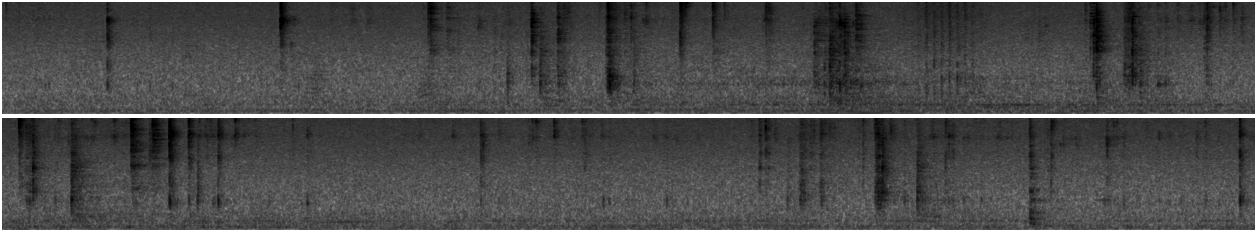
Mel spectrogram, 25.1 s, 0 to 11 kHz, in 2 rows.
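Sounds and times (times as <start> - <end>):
faint irregular clicks and taps: 0.8 - 1.6, 2.6 - 9.7, 16.8 - 19.4, 20.0 - 25.0.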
